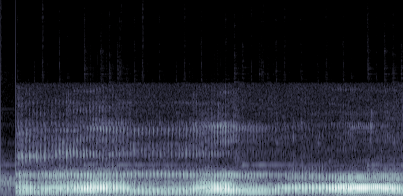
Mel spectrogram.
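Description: Reconstructed Carnotaurus call: a low, rapidly pulsing growl that swells and fades three times.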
